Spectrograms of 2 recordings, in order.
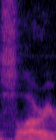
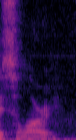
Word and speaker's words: Solari: She's currently the publisher of the Solari Report. I say Solari, she calls it the Solari Report.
